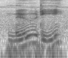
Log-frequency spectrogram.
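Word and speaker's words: Mudi: Yes, there is a dog breed called the Moody which is pronounced Moody.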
